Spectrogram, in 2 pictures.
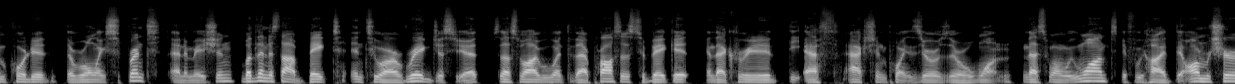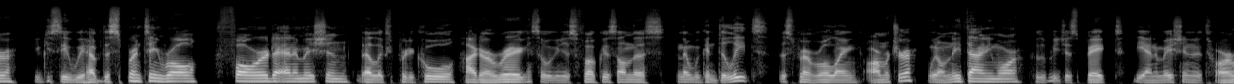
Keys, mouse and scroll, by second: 11.1 click, 12.6-17.2 middle drag, 18.9 click, 19.9 x, 21.8 click, 22.7 click.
